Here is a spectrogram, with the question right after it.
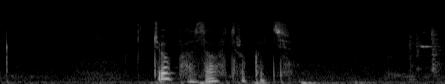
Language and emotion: Russian, sad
